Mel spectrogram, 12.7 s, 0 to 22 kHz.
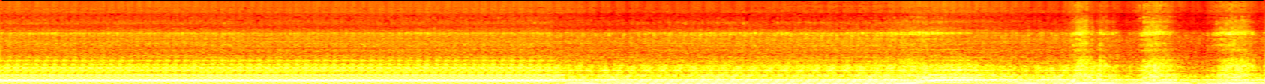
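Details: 1955 GMC 100 with freshly rebuilt 327 small-block V8, first run on a fresh battery, break-in: even steady idle about six seconds, then smooth throttle blips with clean return to idle; normal running.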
